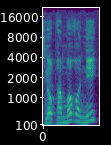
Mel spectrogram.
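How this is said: It is said in an imitation of Seoul speech. The speaker believes they are talking like a Seoulite. "그러면 서울말이라고 생각하는 거야"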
